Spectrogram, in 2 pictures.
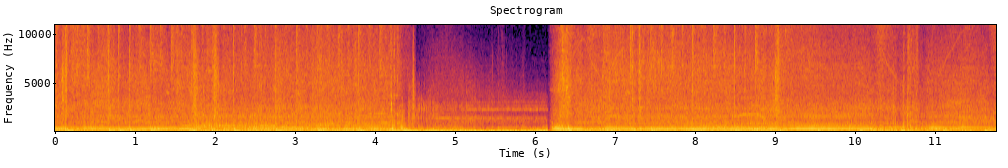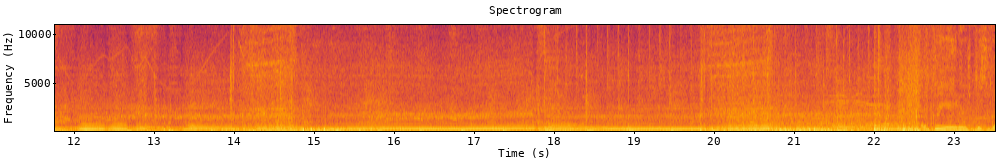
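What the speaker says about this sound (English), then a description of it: "I own the car you're driving." Car engine droning steadily on an open road in The Crew Motorfest, a sustained loud hum with shifting pitch and a brief dropout, while voices talk over it.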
